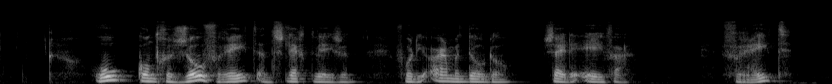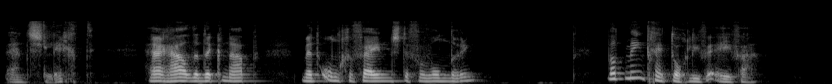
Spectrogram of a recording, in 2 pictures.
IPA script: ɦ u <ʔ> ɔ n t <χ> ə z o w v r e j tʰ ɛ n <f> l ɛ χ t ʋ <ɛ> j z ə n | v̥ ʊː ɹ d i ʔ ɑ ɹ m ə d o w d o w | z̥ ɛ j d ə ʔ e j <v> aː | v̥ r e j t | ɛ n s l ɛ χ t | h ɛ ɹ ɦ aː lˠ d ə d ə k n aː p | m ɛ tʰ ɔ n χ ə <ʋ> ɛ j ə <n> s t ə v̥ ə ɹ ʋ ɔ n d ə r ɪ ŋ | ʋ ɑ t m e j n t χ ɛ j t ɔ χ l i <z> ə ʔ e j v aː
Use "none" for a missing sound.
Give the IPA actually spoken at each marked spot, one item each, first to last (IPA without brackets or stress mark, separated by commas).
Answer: k, χ, s, e, v, v, n, v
